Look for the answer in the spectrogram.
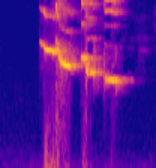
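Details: Orange-headed thrush singing ngeplong as a therapy song to coax another thrush into replying: three linked whistled phrases, each dropping in pitch, the last drawn out and falling.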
